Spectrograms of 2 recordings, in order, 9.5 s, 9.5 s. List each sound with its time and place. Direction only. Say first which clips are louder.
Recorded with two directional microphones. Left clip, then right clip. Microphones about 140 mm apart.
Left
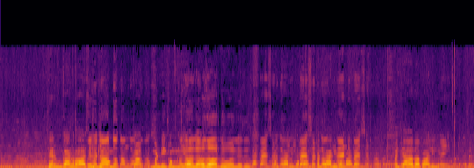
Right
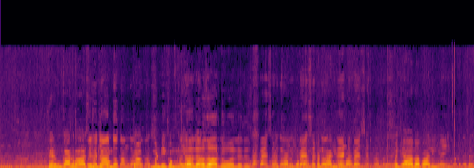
0.9 s speech: left 1 dB; 55° left (ahead or behind)
4.3 s speech: left 1 dB; 40° left (ahead or behind)
4.6 s speech: left 1 dB; 55° left (ahead or behind)
7.9 s speech: even; 40° left (ahead or behind)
